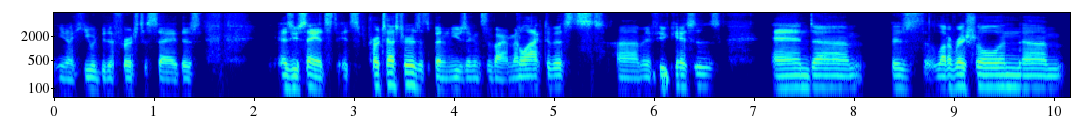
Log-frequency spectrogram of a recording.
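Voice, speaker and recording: A man answering questions at an online meeting, speaking earnestly in a halting, hesitant way. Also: deep voice, sharp tone, no room sound, low-quality recording. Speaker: legal team member as guest speaker. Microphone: video call.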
